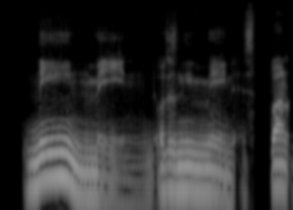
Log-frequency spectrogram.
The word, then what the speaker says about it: Kneen: N mean? What does ne mean? Well, firstly, I just say it's a horrible name to have. Is it mean? N mean? Yeah. Silent K.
